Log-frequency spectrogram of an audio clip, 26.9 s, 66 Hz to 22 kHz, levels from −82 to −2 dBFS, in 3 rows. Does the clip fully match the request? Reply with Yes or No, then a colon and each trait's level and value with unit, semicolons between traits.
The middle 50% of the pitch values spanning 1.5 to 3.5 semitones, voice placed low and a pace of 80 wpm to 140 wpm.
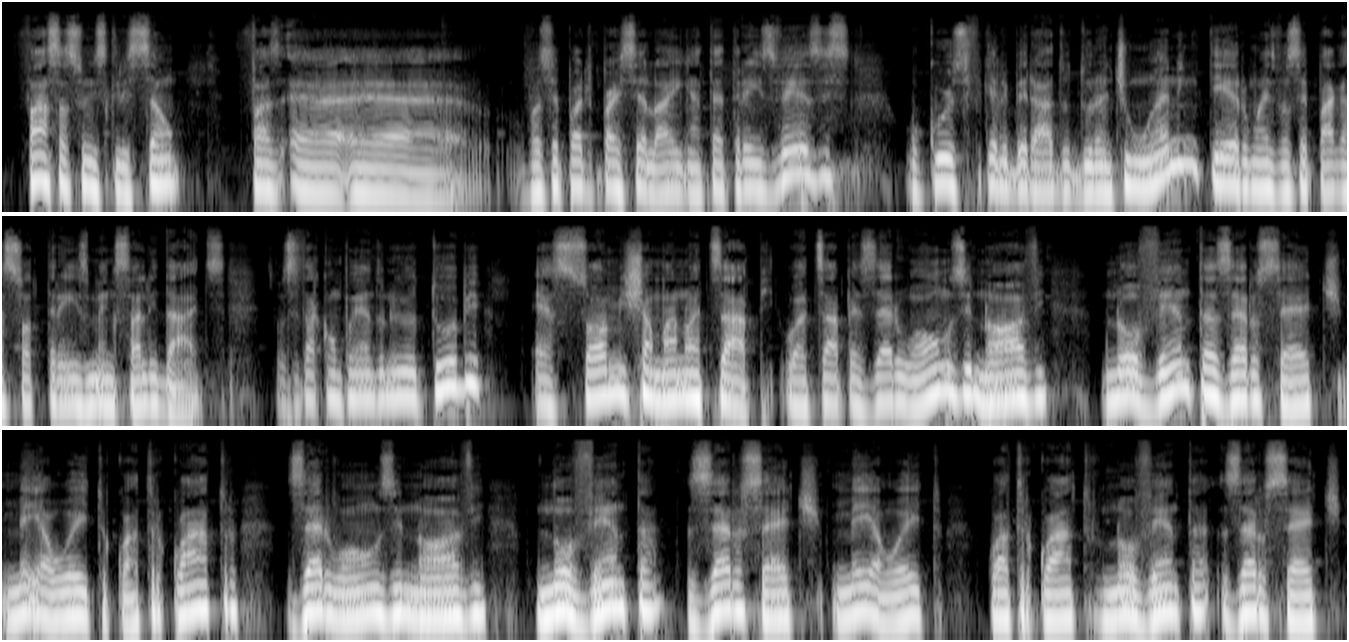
Yes: average, 3.2 semitones; low, 130 Hz; slow, 120 wpm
